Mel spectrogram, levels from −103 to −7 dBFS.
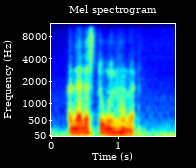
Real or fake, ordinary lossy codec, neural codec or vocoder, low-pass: fake; AAC, 48 kbps; codec, 16 kHz in and 24 kHz out, 0.9 kbps, LongCat-Audio-Codec, fine tuned four codebook decoder; 10.8 kHz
